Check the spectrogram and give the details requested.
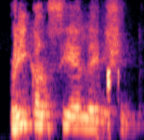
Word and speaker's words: reconciliation: every other syllable but we don't need to say the re it's just wreck so but it will be wreck we'll be stressed somewhat reconciliation reconciliation reconciliation more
